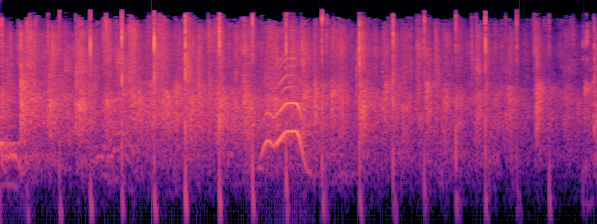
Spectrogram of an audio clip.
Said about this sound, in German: Hey, als erstes können wir doch gerne mal einen riesen Applaus machen für unsere Hammerband. Ich finde, sie machen das so gut.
